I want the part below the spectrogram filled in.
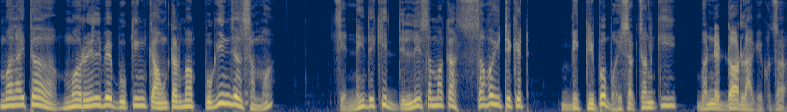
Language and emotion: Nepali, fearful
